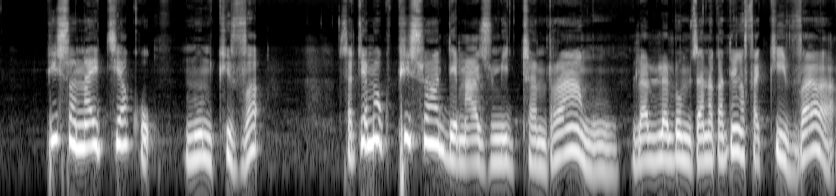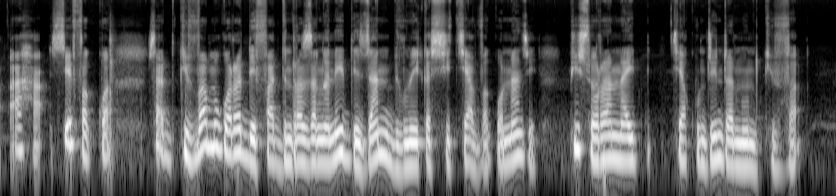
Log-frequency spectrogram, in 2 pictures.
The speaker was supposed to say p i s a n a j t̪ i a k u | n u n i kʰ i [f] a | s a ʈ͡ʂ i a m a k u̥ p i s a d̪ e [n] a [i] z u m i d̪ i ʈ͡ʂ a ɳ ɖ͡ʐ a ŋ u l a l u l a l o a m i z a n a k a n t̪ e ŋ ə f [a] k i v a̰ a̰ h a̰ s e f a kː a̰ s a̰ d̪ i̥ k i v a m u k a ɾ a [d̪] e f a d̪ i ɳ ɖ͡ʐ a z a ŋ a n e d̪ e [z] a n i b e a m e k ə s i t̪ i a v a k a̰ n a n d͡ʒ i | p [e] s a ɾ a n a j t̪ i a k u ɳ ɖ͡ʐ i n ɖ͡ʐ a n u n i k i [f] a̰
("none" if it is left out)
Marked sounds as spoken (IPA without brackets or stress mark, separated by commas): v, m, a, a, d̪, z, i, v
